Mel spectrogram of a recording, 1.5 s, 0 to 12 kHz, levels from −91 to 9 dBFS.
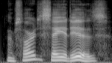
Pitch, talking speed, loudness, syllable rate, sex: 160 Hz, 280 wpm, -15 LUFS, 6.2 syllables/s, male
